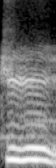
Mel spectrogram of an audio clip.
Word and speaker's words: 支: Ya, di sini bacanya zhi ya, bukan zi tapi zhi. Lidahnya dibalik.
